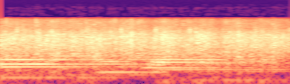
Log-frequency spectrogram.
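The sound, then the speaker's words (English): A church audience claps to welcome the Holy Spirit during a service, dense and even applause sustained throughout. “Can we just clap and welcome the Holy Spirit into our midst?”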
